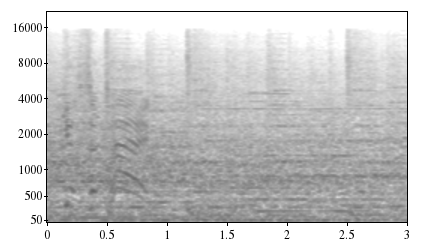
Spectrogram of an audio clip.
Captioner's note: crowd cheering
